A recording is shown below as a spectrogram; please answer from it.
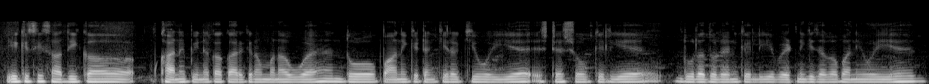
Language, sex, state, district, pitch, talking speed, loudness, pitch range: Hindi, male, Madhya Pradesh, Bhopal, 120 Hz, 205 wpm, -17 LUFS, 115-125 Hz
